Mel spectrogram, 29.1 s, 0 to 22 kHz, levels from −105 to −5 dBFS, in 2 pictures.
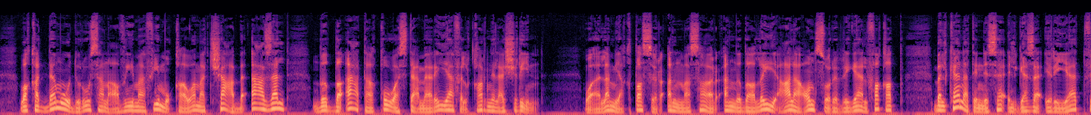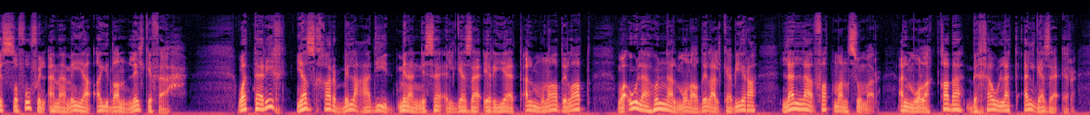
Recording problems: none

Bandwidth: 14.5 kHz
